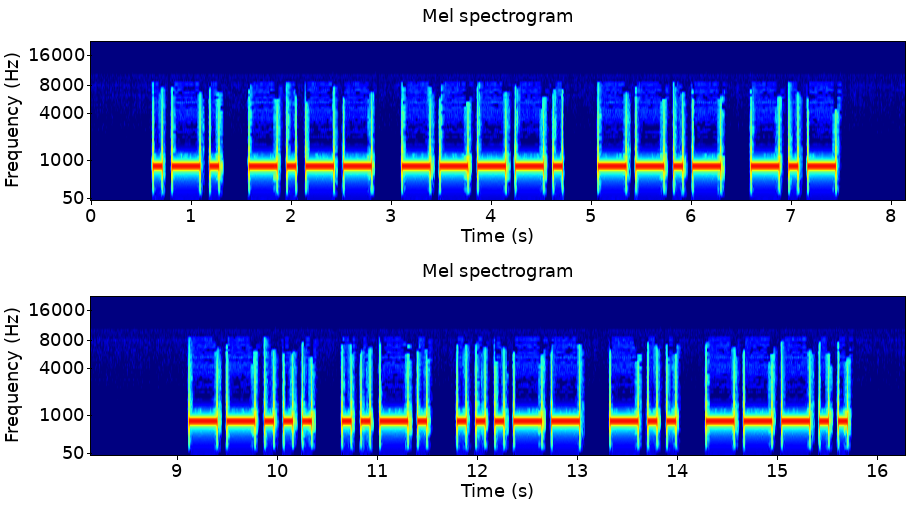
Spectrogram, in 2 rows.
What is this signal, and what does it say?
Morse code, heard as a keyed tone, about 13 wpm, 800 Hz. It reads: RY9QK 7F3D8
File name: CW / DET / 1 9 1500C S C 12wpm 3811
